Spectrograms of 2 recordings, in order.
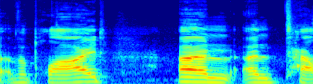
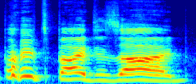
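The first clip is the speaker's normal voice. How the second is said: loud, higher exasperated retort; mock protest; 5 semitones higher, 10 dB louder than usual. Host acts out answering complaints, mock exasperation. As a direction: protest it loudly, in jest.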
